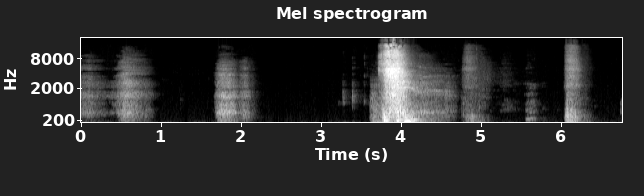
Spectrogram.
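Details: Sneezing from a person with a stuffy nose: quick inward breaths build to one loud, explosive sneeze, followed by short sniffs and breaths.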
